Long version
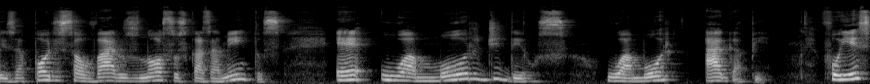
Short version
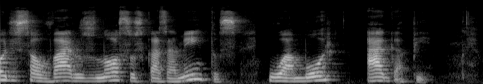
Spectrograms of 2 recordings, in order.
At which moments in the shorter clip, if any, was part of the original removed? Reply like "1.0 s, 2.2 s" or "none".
2.5 s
